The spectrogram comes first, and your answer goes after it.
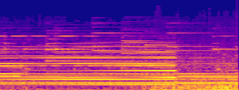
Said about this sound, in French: À Fontaine, ils entendent le bruit du carillon. L'air humide, c'est idéal aussi pour porter les sons. Les sons se propagent mieux quand c'est humide.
